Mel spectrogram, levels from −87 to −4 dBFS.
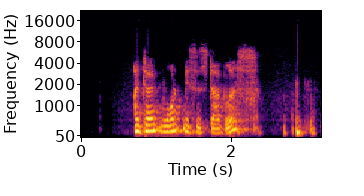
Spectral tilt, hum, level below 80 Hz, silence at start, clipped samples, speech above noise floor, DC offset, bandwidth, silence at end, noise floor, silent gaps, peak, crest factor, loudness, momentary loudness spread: -7 dB/octave; none; -52 dBFS; 0.7 s; under 0.1%; 54 dB; under 0.1%; 7 kHz; 0.1 s; -69 dBFS; none; 0 dBFS; 16 dB; -16 LUFS; 13 LU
